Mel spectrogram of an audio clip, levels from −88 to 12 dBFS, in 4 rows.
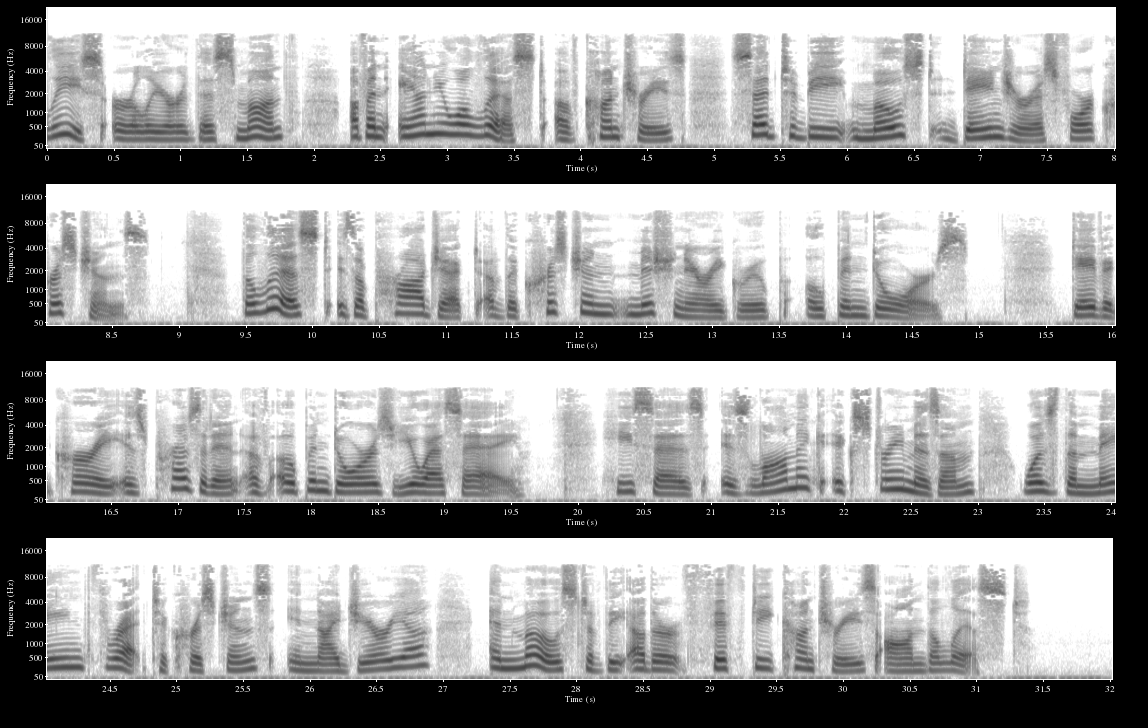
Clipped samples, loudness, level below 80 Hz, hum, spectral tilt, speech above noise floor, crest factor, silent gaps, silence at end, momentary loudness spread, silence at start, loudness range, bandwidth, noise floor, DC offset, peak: under 0.1%; -23 LUFS; -58 dBFS; none; -4 dB/octave; 28 dB; 18 dB; none; 0.15 s; 10 LU; 0 s; 3 LU; 11.5 kHz; -50 dBFS; under 0.1%; -6 dBFS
